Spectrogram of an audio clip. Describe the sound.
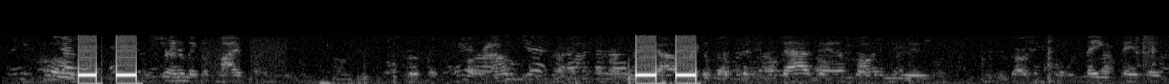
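Telephone keypad tones dial options in a company phone menu: two pairs of short, loud, steady beeps, each pair quick and even, with a recorded voice speaking between and after them.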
